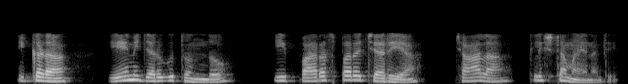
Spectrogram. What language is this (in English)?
Telugu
